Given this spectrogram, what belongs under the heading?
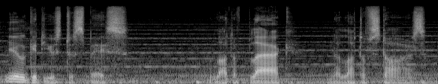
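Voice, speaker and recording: A man playing a seasoned alien space pilot, calm, grave and terse. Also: extremely low pitch, a little slow, vocal fry, music in the background, heavily acted. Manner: terse, matter-of-fact.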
